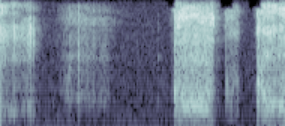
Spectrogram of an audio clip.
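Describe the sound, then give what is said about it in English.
Coughing from an unwell adult: three harsh, loud bursts close together near the end, after quieter breathy sounds at the start. “excuse me, as you can tell, I'm not quite up to par tonight. I'm going to be doing a lot of coughing.”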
